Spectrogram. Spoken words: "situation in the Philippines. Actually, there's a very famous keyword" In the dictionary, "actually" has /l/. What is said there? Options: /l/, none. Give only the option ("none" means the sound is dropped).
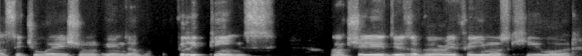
/l/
